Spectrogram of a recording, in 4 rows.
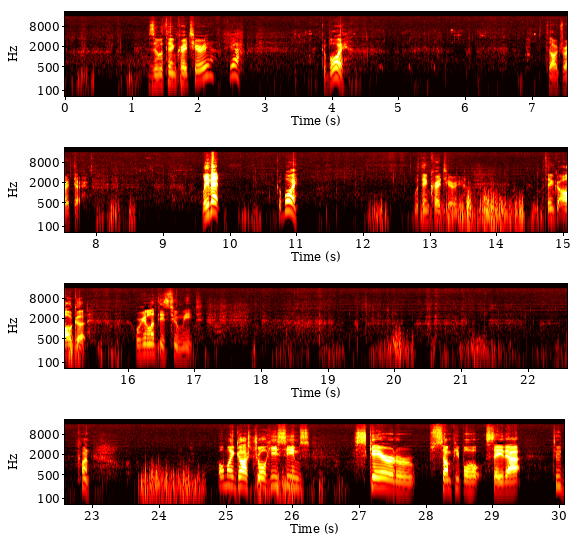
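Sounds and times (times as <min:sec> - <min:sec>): dog footsteps on paved road: 0:10.3 - 0:22.2.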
